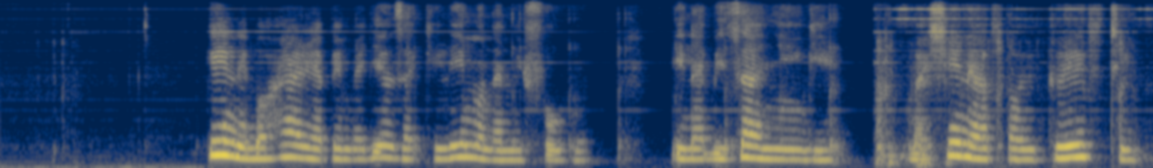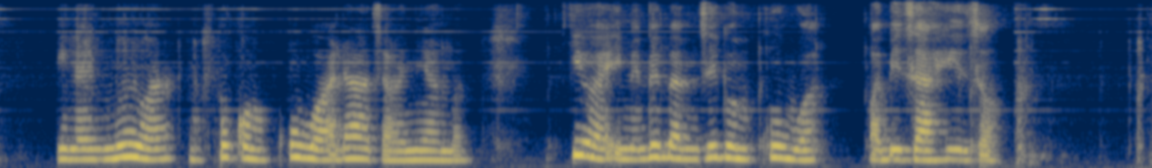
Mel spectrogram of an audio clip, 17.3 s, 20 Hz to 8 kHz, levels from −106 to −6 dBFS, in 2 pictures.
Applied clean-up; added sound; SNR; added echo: neural mask model DeepFilterNet 3.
